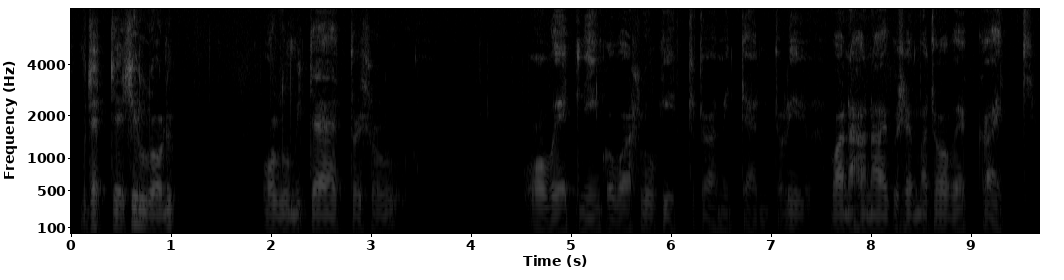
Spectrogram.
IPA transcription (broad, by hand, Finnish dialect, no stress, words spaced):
mut etːei silːoi̯ ny olːu mitæː etː olis olːu oʋet niːŋ koʋɑs lukitːu tɑi mitˑæː niːt oli ʋɑnɑ̆hɑnɑikusemːɑt oʋek kɑikːi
